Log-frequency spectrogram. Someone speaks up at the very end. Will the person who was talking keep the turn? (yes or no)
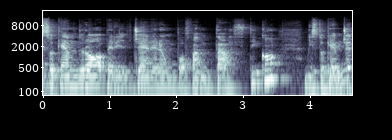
yes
